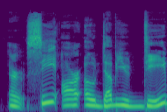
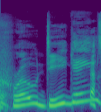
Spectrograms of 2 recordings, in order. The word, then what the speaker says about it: CrowD Games: Ironically enough, it's not ironically, but it's spelled CROD or CROWD, but the D is capital. So Crow D Games or Crowd Games? Crow D.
